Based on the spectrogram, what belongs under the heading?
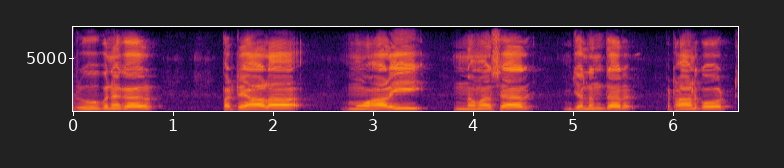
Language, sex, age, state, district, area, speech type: Punjabi, male, 60+, Punjab, Rupnagar, rural, spontaneous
